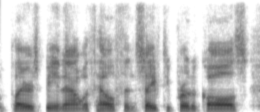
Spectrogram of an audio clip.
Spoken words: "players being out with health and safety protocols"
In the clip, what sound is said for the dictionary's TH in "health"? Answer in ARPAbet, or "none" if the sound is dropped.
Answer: TH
